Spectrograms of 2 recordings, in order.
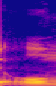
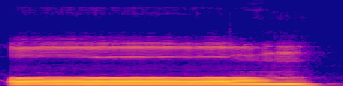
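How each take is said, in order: First: Said in the usual way. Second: "ओम" held very long on one note; long drawn-out vowel. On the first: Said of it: "ओम में जुड़ रहा है". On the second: Shown as a demonstration. Teacher demonstrates the pluta vowel joining Om, long and sustained. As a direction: sustain the "ओ" steadily, closing on "म". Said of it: "लंबा खींच रहा है".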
